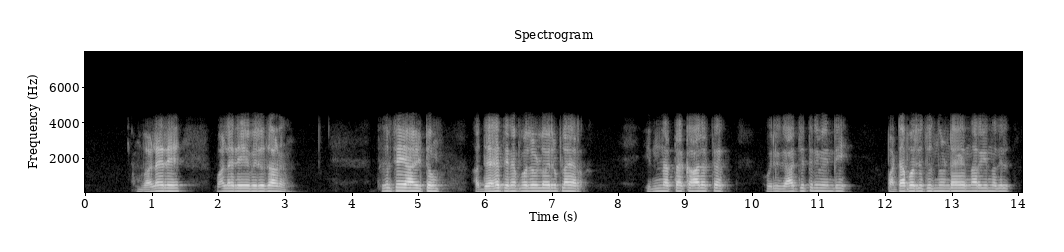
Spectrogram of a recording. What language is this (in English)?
Malayalam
